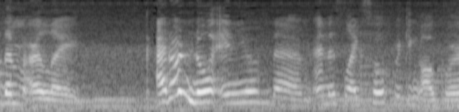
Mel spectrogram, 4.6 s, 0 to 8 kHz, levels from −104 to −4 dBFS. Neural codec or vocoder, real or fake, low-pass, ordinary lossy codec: none; real; none; none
